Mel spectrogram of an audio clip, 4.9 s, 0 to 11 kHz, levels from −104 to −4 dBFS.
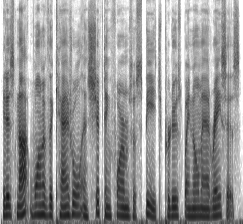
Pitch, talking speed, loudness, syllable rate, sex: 130 Hz, 195 wpm, -21 LUFS, 5.1 syllables/s, male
